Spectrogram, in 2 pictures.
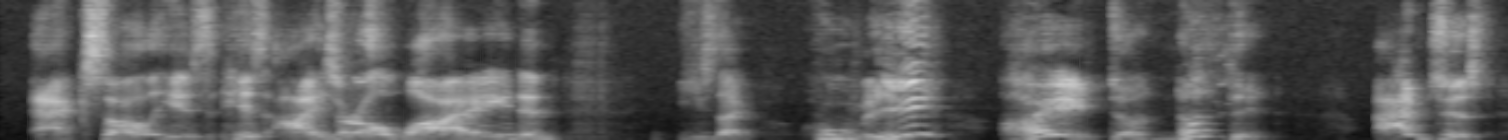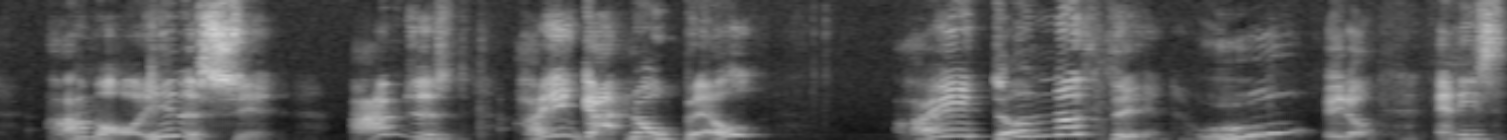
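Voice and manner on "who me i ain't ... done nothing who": exaggerated goofy voice, swooping and sing-song. Retelling how R-Truth acted innocent on commentary: exaggerated goofy R-Truth voice. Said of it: "in a really exaggerated voice".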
